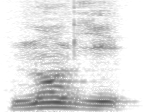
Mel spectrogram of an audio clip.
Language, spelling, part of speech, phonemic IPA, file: French, manguier, noun, /mɑ̃.ɡje/, Fr-manguier.ogg
- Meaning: mango tree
